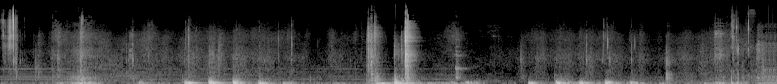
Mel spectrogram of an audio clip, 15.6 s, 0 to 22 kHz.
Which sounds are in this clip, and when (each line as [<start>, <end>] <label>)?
[3.61, 5.90] footsteps
[7.22, 8.43] door
[10.48, 13.66] footsteps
